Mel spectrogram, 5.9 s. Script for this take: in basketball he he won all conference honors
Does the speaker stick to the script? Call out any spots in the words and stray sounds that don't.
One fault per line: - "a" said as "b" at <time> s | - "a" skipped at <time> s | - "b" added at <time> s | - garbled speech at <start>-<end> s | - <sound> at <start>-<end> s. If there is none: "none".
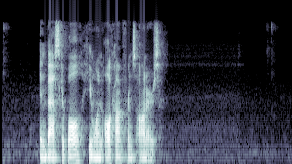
- "he" skipped at 1.8 s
